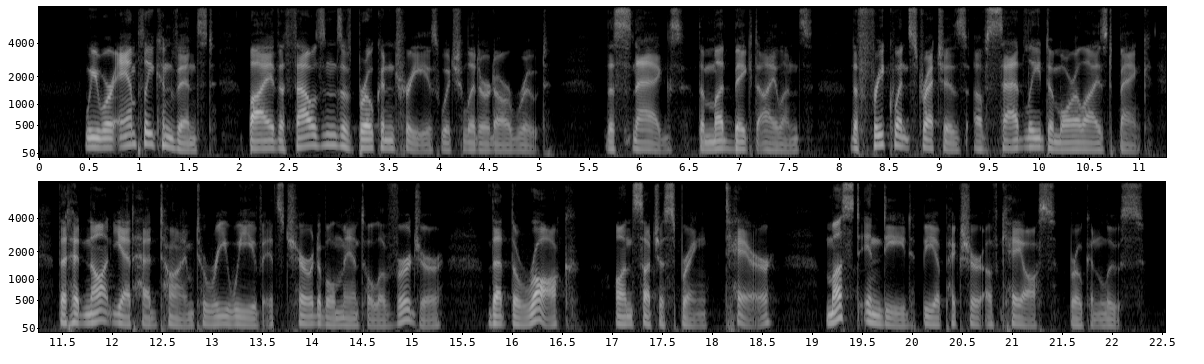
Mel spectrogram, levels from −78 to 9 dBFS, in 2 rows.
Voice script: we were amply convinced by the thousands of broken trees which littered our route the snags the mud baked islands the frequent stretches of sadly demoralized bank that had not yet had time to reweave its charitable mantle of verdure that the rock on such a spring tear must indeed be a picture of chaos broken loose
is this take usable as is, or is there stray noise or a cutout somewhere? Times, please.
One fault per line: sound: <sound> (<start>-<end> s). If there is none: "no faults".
no faults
